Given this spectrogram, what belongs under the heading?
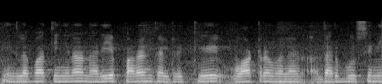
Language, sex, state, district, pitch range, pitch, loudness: Tamil, male, Tamil Nadu, Chennai, 130-135 Hz, 135 Hz, -19 LUFS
